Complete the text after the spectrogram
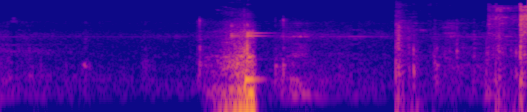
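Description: A glass potion bottle shatters with a splash.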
